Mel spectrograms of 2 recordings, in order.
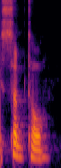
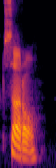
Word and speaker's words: subtle: There was a B in their subtle. – Yeah. Yeah. – They pronounced the B, subtle. – Yeah. – Other people were subtle.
